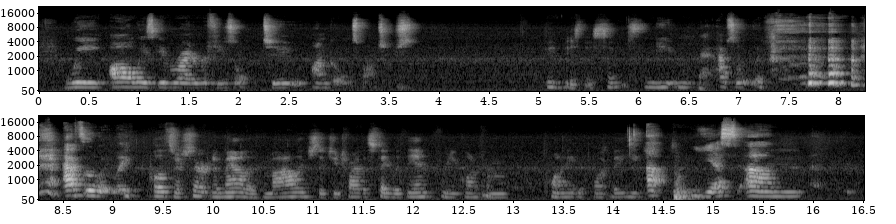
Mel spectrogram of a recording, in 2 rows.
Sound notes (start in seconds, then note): 7.3 laughs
